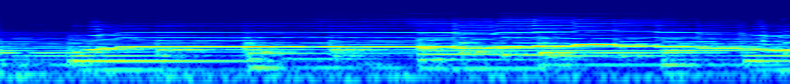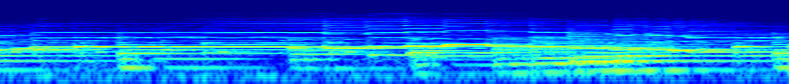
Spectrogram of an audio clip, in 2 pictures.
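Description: Clarinet and grand piano playing a Cuban contradanza: the piano is already sounding, and the clarinet comes in with the melody about half a second in.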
